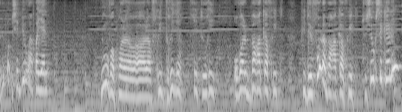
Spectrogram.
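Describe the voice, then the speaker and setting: The speaker talks at a very fast pace with very wide pitch swings, yet leaves long, frequent pauses. Music plays in the background. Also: woman, fairly high pitch for a woman. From Nord-Pas-de-Calais, northern France. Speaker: home cook. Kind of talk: casual talk to camera about regional cooking words. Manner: chatty, folksy.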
